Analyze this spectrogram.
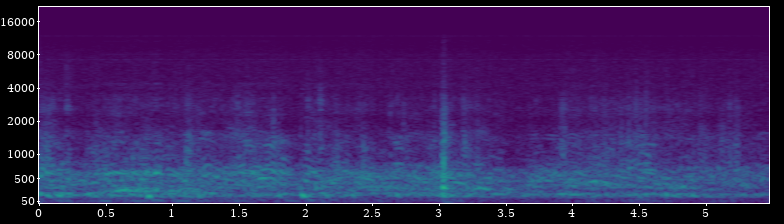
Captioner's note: crowd chattering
